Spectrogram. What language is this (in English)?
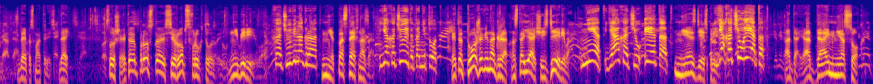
Russian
